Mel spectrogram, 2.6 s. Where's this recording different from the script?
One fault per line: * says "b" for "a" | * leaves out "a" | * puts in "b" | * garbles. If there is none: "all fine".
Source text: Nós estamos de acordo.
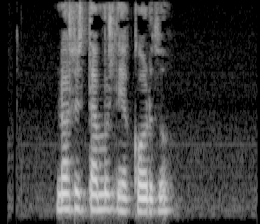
all fine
